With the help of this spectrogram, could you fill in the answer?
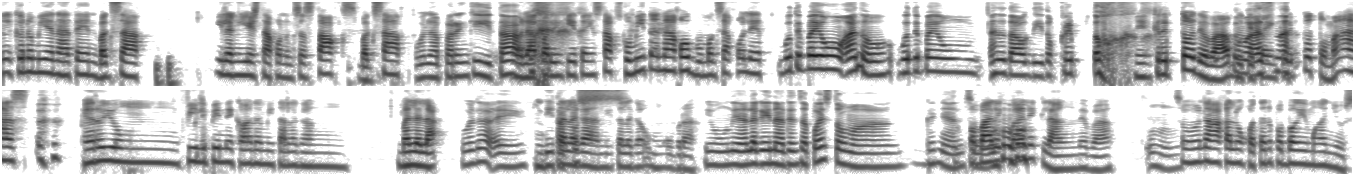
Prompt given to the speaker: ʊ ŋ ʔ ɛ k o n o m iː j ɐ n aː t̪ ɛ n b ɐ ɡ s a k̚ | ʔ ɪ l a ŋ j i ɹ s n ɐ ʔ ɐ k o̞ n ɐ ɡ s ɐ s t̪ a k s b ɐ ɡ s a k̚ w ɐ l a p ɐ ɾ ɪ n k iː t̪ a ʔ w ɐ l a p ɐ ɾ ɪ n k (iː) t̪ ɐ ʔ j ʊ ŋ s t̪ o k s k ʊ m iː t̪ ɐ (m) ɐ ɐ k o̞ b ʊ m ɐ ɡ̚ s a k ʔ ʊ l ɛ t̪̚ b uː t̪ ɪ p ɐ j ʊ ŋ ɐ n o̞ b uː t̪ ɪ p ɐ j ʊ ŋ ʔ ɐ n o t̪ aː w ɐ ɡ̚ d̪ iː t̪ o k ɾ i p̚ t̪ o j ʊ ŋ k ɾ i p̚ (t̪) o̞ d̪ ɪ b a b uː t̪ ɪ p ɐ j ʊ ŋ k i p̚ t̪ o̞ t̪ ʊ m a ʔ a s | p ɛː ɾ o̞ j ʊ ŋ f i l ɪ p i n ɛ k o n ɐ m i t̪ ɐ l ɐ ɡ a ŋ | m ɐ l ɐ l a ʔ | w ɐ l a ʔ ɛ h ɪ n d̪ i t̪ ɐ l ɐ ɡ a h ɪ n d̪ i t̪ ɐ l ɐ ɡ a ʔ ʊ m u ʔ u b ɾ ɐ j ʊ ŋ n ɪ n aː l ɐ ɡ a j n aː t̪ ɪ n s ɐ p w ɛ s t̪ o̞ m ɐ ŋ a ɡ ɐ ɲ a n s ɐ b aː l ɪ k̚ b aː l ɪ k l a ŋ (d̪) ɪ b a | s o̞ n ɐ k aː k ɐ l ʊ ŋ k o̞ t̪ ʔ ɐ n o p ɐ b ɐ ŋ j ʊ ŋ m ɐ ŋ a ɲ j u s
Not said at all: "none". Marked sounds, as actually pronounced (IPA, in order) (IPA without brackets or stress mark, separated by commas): iː, n, t̪, d̪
